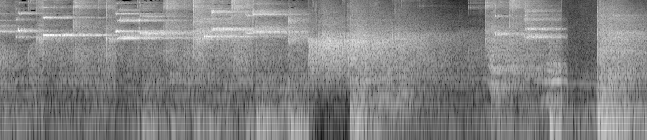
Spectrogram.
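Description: Table tennis ball struck back and forth in a rally: sharp clicks off the bats and the table, each with a short, bright ping, about three a second, with a softer hiss in the middle before the hits start again.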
